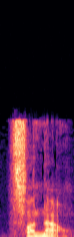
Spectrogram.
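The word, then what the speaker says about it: whānau: And if there is the WH, fanao, which is family, it's pronounced like an F, fanao.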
